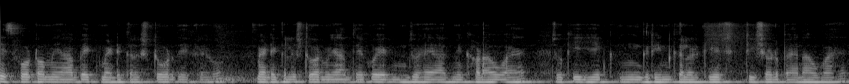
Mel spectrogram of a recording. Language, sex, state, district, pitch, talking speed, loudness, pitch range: Hindi, male, Uttar Pradesh, Etah, 110 Hz, 210 wpm, -29 LUFS, 110-115 Hz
